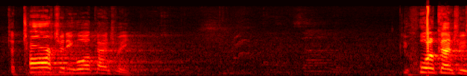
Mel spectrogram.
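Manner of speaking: a fierce shout of outrage at the opposition; impassioned outcry. Real, not acted. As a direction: thunder it at the whole House. Impassioned attack in parliament.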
